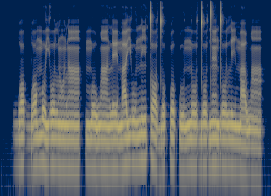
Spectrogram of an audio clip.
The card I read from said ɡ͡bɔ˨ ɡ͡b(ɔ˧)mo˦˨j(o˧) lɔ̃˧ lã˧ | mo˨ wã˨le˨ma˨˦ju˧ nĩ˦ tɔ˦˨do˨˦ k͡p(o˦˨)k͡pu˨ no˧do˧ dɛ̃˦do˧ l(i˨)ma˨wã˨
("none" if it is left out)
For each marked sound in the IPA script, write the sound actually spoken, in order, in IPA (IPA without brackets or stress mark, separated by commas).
ɔ˨˦, o˧, o˦˨, i˨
